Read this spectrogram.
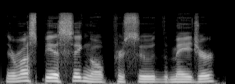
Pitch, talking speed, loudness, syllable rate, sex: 130 Hz, 205 wpm, -16 LUFS, 5.7 syllables/s, male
